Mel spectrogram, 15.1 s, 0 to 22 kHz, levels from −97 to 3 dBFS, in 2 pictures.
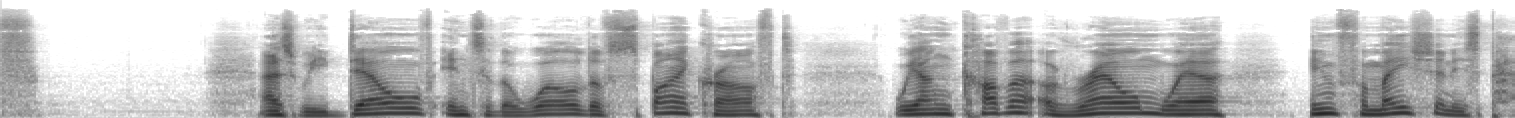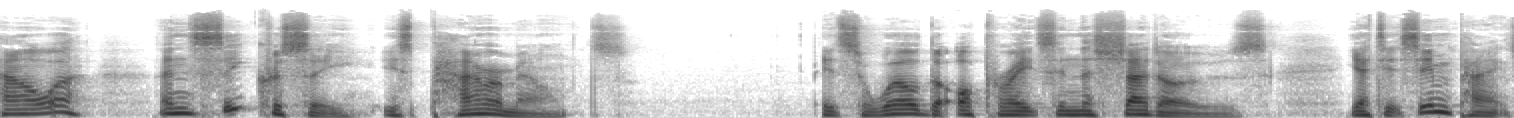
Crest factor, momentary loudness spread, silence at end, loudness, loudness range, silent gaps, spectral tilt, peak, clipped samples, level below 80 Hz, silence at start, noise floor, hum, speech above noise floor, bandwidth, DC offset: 20 dB; 13 LU; 0.05 s; -23 LUFS; 5 LU; none; -6 dB/octave; -4 dBFS; under 0.1%; -52 dBFS; 0 s; -74 dBFS; none; 51 dB; 14 kHz; under 0.1%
